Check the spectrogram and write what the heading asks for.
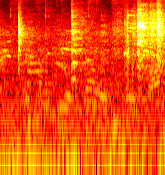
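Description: Store background of soft music and indistinct voices, with a light clink or two of ceramic and glass items being moved on a metal wire cart.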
